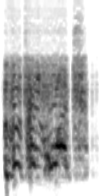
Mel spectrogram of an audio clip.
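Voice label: right wing, mood medium, French; War Thunder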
